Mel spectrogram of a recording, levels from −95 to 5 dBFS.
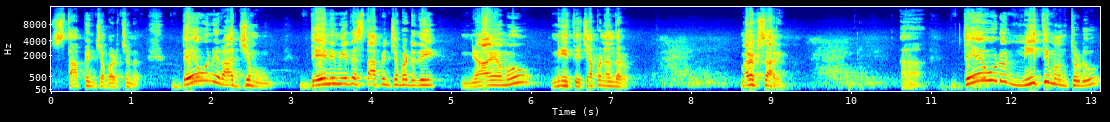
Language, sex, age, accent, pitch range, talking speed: Telugu, male, 50-69, native, 150-200 Hz, 60 wpm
